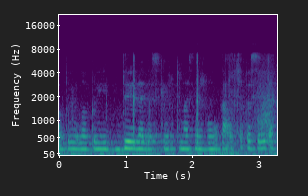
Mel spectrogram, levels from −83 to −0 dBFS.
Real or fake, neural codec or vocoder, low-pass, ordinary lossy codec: real; none; 7.2 kHz; Opus, 16 kbps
